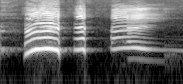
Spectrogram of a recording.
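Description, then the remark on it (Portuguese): A voice imitates a stifled, strangled scream attempt, like someone trying to cry out in a nightmare: three strained, moaning vocal bursts, the middle one short, all fairly loud. “parece que eu estou num pesadelo onde eu estou tentando gritar”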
